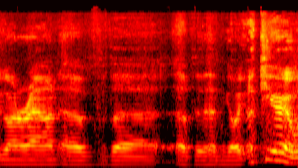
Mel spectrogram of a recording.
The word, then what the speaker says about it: Akira: I watched Akira. Is that how you say it? – Yeah. – No. Akira.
